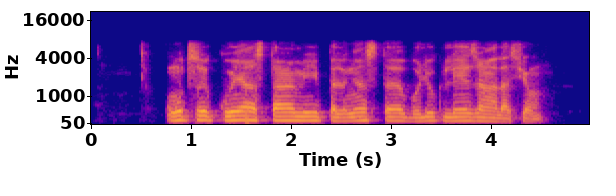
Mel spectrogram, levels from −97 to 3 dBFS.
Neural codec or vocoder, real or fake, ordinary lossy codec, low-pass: none; real; Opus, 24 kbps; 7.2 kHz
